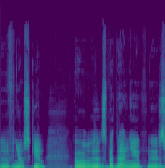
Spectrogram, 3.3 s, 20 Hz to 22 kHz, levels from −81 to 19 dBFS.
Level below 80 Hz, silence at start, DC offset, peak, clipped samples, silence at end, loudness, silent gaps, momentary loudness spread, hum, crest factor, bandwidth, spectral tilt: -42 dBFS; 0 s; under 0.1%; -4 dBFS; under 0.1%; 0 s; -21 LUFS; none; 4 LU; none; 18 dB; 17.5 kHz; -5.5 dB/octave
